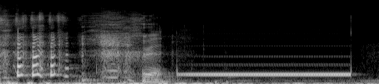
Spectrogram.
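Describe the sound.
A brief burst of voice gives way to a single steady electronic ringing tone on a phone line as a call goes unanswered, lasting close to two seconds, clear and fairly loud, then cutting off.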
